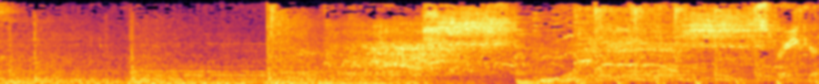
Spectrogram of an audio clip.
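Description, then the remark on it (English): Sheep bleat repeatedly, their wavering cries rising over a dense, busy background of chatter and noise that continues throughout, loud. “Well, sometimes, and I mean, this is on a more serious note, sometimes sheep revisit those habits. And so watch this next YouTube.”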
